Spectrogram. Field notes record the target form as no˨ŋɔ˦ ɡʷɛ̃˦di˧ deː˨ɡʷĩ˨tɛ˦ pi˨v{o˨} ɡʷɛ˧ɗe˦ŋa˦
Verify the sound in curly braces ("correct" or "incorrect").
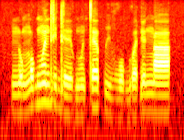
correct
